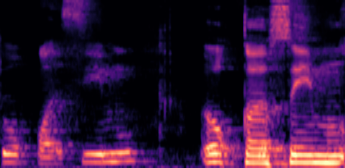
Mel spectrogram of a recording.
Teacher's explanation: On the qaf, do a bit of qalqala.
